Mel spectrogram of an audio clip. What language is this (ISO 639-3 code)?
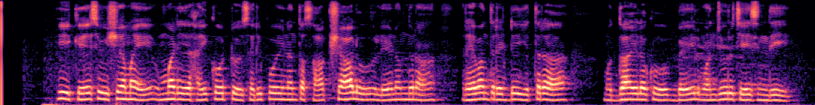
tel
